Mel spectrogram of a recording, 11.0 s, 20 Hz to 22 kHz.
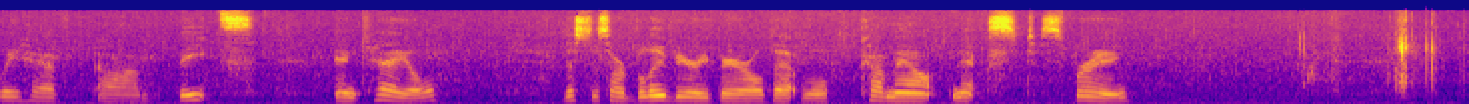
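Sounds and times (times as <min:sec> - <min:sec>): footsteps on gravel: 0:09.7 - 0:11.0.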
